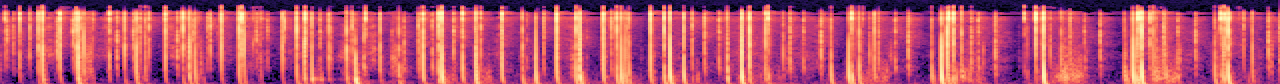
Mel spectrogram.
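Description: Long acrylic nails rapidly tap and scratch the back and camera bump of an iPhone Pro in a printed smiley-face hard plastic case, the recording phone itself, mounted on a tripod clip. Some forty sharp, dry plastic clicks and ticks come in an uneven stream, each dying almost instantly, with bright scratchy edges between them.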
